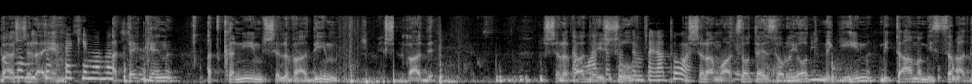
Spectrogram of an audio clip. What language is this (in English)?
Hebrew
